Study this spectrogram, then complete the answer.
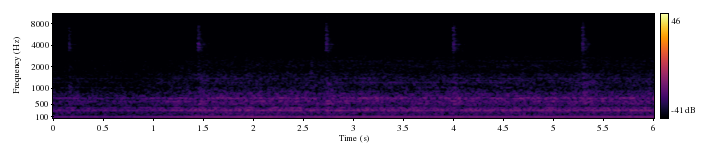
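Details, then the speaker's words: Indonesian PC with no display output, unused for about 1–2 weeks, powered on: sharp ticks roughly every 1.3 seconds from the hard disk over steady fan hum, a clicking hard disk; cause not yet determined. "kita langsung saja kita Nyalakan pc-nya nah ini ya kita Nyalakan untuk pc-nya dan untuk hardisk ada bunyi ya"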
